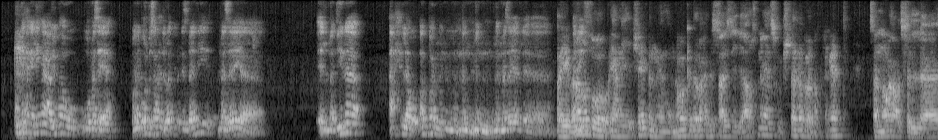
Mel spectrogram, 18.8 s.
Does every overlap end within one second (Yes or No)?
Yes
